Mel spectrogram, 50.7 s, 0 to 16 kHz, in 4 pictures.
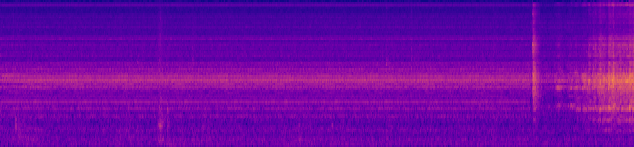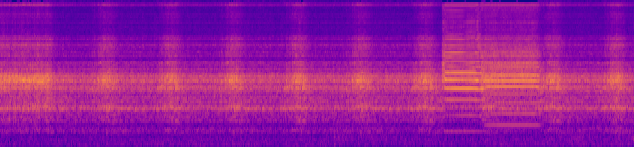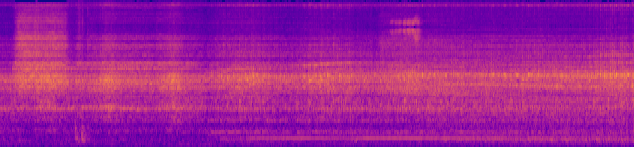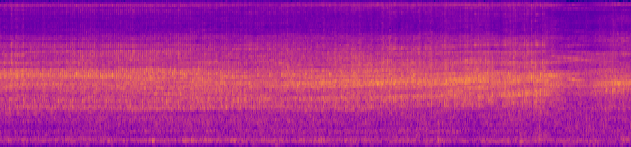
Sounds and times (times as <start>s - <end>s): Hiss: 25.6s - 26.7s.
